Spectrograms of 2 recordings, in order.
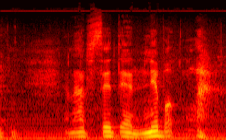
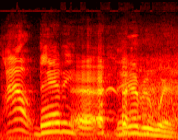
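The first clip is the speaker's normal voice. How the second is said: voicing his kid; 6 semitones higher than usual. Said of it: "You sit down".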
